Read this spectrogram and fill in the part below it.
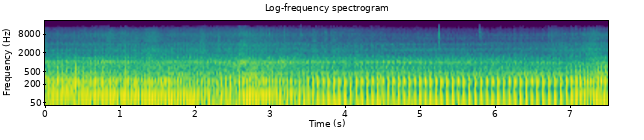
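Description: A motorcycle engine rumbles close by and slows to a throbbing idle.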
